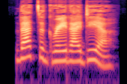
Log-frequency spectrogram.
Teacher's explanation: notice the emphasis on great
